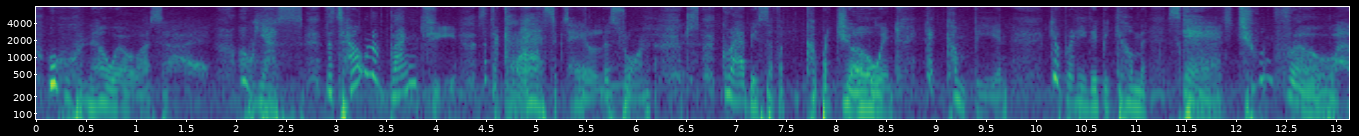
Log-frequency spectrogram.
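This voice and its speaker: The speaker uses a put-on character voice at a fairly slow pace. Background noise is clearly audible. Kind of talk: theatrical show intro.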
